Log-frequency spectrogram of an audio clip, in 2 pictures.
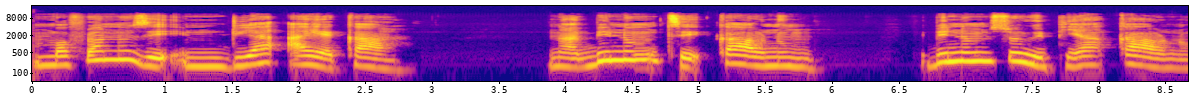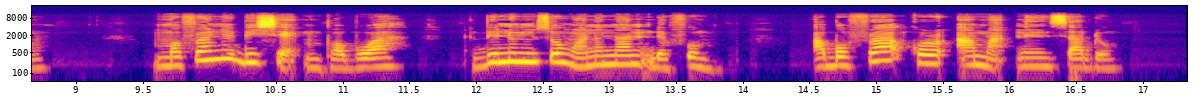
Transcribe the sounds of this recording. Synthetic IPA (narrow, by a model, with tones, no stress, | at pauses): m̩˨bɔ˨fɾa˦nʊ̃˦zɪ˨n̩˨du˨a˦a̰˦jɛ˨kʰa˦˨ɾ | nã˨bi˦nũ˦mtʰɪ˨kʰa˦˨ɾnʊ̃˦mũ˨ | bi˦nũ˦msʊ˦ɥi˨pʰi˨a˦kʰaː˦˨ɾnʊ̃˦ | m̩˨bɔ˨fɾa˦nʊ̃˦bi˦ɕɛ̰˨m̩˨pʰɔ˨bʊ˨a˦˨ | bi˦nũ˦msʊ˦ɦɔ̃˨nɪ̃˦nã˦ndɛ˨fõ˦m | a˨bɔ˨fɾa˦kʰʊ˦ɾa̰˦mã̰˨nɪ̃˦n̩˦sa˦dʊ˦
